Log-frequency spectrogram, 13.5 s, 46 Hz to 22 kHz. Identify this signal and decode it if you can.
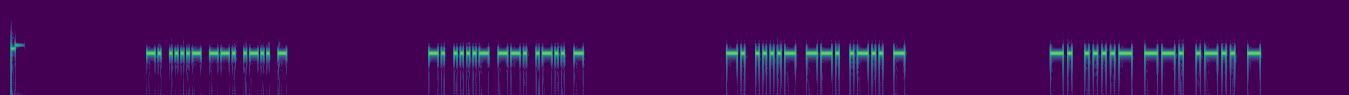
Morse code, heard as a keyed tone, about 34 wpm, 700 Hz. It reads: N4GLT N4GLT N4GLT N4GLT
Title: Speed Racing - USA 1x3 Call Signs 28wpm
